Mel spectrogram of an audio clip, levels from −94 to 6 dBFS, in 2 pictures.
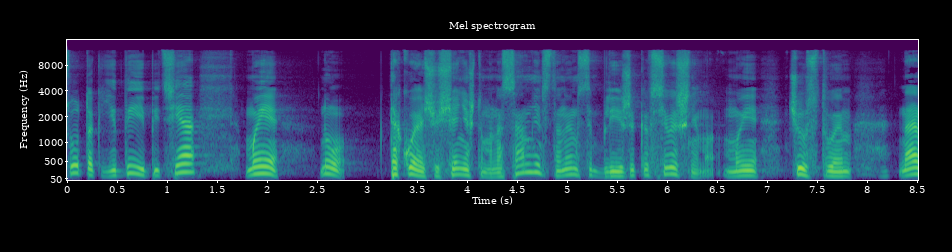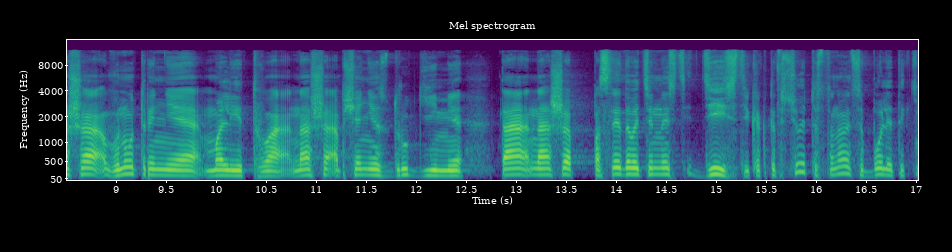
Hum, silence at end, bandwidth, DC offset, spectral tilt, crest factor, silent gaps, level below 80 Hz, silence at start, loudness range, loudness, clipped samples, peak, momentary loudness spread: none; 0 s; 12.5 kHz; under 0.1%; -4.5 dB/octave; 18 dB; none; -60 dBFS; 0 s; 6 LU; -19 LUFS; under 0.1%; 0 dBFS; 10 LU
